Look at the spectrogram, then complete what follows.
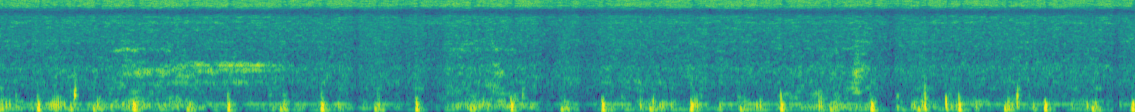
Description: my heart was beating loud and fast and then my stomach growled along with it like comment subscribe and enjoy ❤ #tummynoises #heartbeat #subscribe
